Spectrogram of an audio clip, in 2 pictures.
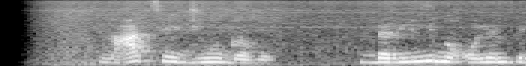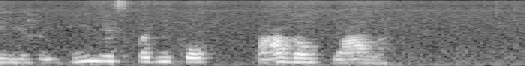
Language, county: Lithuanian, Marijampolė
